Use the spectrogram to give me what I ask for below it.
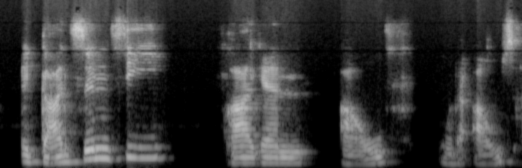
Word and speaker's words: ergänzen: So, remember, with umlaut, we're going to say ergänzen, so in this case, A of English. We're going to pronounce this as A. Ergänzen Sie. Z becomes C. So when you're pronouncing this, always look out for the umlauts and the Z. Z is not the same as the one we have in English. S will be pronounced as the Z in English.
